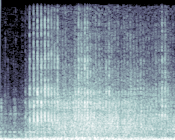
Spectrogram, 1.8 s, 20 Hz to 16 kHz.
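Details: Subaru Forester on stock engine making about 800 hp, after a hard pull with oil light on; rough heavy low clatter pounding under a violently shaking engine; a rod likely lost, with a hole and oil everywhere.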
